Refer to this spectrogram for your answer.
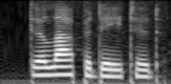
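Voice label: "dilapidated", English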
